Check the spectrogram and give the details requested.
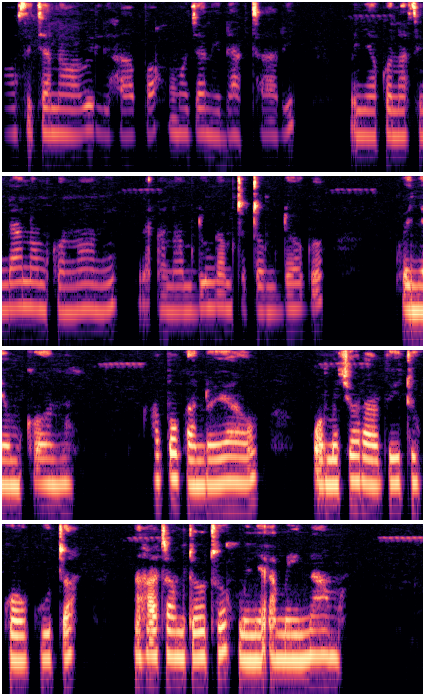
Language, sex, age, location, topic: Swahili, female, 18-24, Kisumu, health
